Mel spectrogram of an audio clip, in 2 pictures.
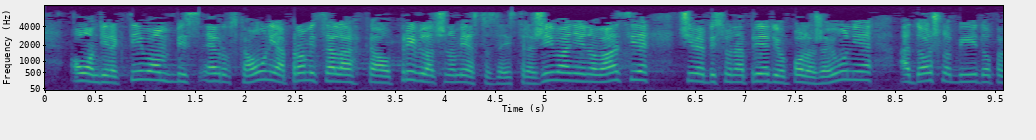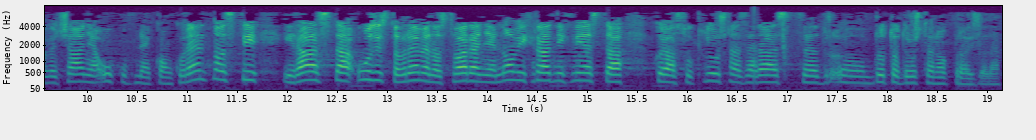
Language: Croatian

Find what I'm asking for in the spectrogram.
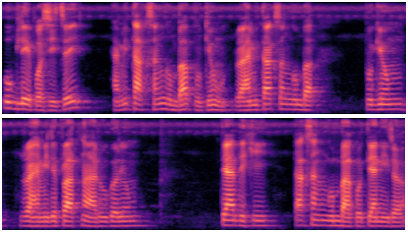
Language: Nepali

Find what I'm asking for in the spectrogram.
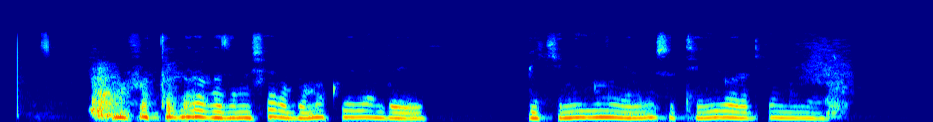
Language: Kinyarwanda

